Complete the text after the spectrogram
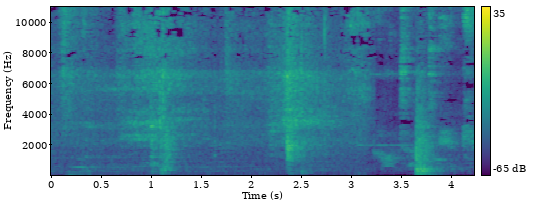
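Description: A wooden drawer bumps shut with a dull knock.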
